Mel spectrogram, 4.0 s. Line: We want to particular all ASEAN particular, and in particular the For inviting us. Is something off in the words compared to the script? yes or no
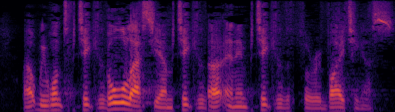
no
